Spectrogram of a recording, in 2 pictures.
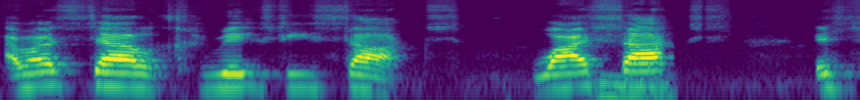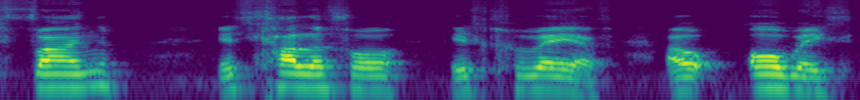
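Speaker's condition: Down syndrome; congestive heart failure

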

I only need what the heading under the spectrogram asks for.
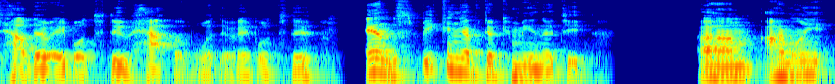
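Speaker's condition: Cerebral palsy; affects speech a bit

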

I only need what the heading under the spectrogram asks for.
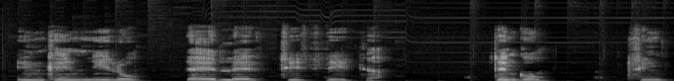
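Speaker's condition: Aphasia; acquired aphasia, caused by brain injury; difficulty expressing self, knows what to say but struggles to find words

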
